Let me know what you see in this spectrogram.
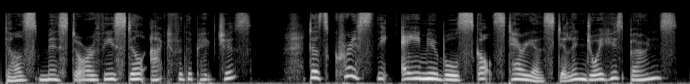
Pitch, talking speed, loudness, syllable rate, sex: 235 Hz, 155 wpm, -16 LUFS, 4.5 syllables/s, female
